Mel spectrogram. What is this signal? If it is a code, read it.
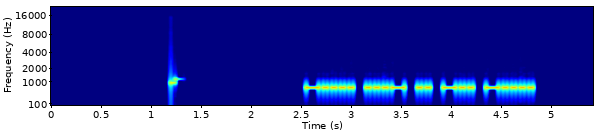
Morse code, heard as a keyed tone, about 28 wpm, 700 Hz. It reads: 6VID6
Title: Five Challenging Letter-Number Combinations 28wpm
